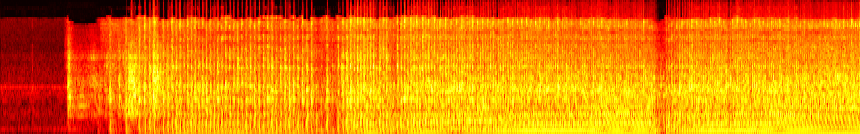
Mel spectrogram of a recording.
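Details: Reliant Robin on its first start attempt, once fuel has been added. It cranks, catches within a second and keeps running, climbing and falling with throttle blips and pulling cleanly with no misses.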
